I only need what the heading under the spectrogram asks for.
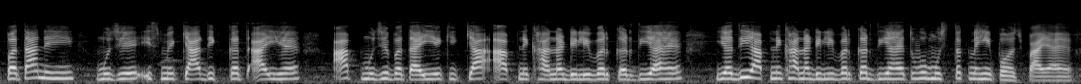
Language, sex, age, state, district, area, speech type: Hindi, female, 45-60, Uttar Pradesh, Sonbhadra, rural, spontaneous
